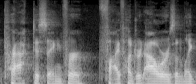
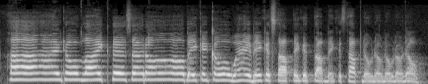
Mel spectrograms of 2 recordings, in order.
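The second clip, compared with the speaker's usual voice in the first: put-on whiny childlike voice. Talking to herself on camera, whiny high plea. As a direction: beg like a scared little kid.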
